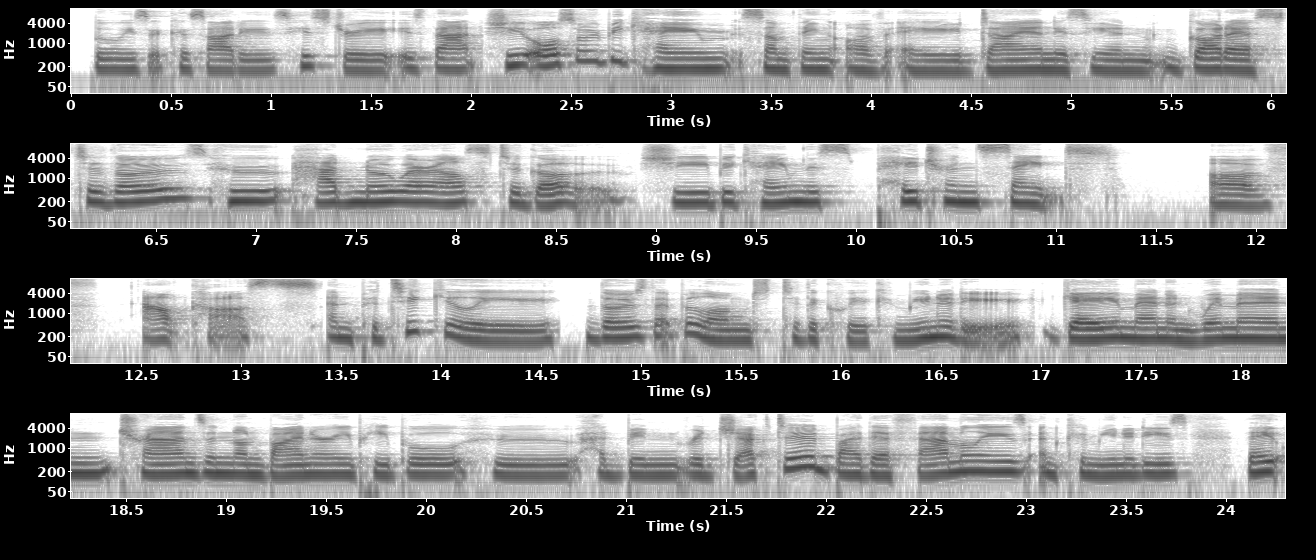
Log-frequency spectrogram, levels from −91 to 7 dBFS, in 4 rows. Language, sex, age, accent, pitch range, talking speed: English, female, 20-39, Australian, 160-195 Hz, 140 wpm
